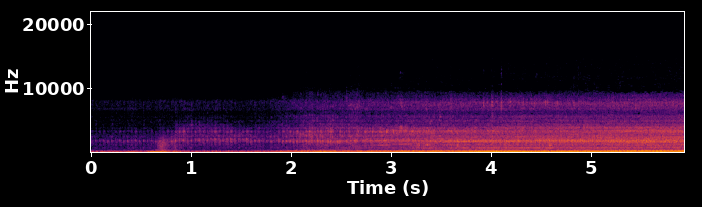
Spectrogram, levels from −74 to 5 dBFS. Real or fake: real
